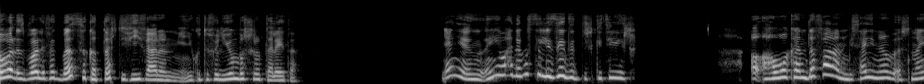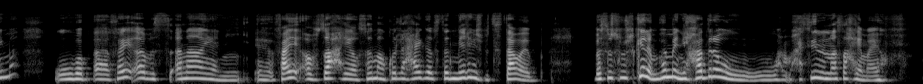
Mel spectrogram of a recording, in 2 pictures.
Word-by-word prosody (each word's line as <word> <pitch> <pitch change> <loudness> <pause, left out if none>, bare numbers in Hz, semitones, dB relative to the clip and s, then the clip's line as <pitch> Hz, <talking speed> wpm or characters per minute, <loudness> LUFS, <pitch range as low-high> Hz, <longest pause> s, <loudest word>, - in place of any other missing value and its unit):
هو 315 +4 +7
الأسبوع 270 -3 +4
اللي 280 -2 +3
فات 290 0 -2
بس 255 +5 +2
كتَرت 250 +1 -1
فيه 235 +2 0
فعلًا، 215 -2 +1
يعني 155 +6 -8
كنت 220 +2 -8
في 230 +1 -2
اليوم 250 +4 +2
باشرب 250 -2 -2
3. 195 -5 -4 1.4
يعني 340 -10 -2
إن 240 -1 -1
هي 315 +11 -1
واحدة 440 -3 -1
بس 480 -1 -6
اللي 370 -5 +4
زادت 315 -9 +2
مش 260 - -11
كتير. 285 -1 -3 1.1
أ - - -2
آه، 255 - -3
هو 290 +5 +4
كان 325 -2 +3
ده 360 - +2
فعلًا 385 - +3
بيساعدني 290 +8 -1
إن 290 - +1
أنا 300 - +1
ما 275 - -2
ابقاش 220 +1 -9
نايمة 315 - -2 0.4
وبابقى 240 0 0
فايقة 290 +3 -1
بس 250 -2 -6
أنا 275 +2 +2
يعني 195 -5 -4 0.2
آآ، 205 -2 -5
فايقة 255 +2 +2
وصاحية 250 +1 +1
وسامعة 255 +3 -1
كل 265 +2 -3
حاجة 280 +3 -1
بس 275 +1 -4
أنا 270 - +3
دماغي 290 +4 +3
مش 285 -6 +1
بتستوعب 210 -3 0 0.5
بس 255 +4 0
مش 295 - -2
مشكلة 345 +6 +3
المهم 320 +7 +5
إنّي 265 -4 +5
حاضرة 330 +5 +3
و 290 - +3 0.4
ومح 210 -1 -6
وحاسّين 250 +8 -2
إن 280 - +2
أنا 255 0 +3
صاحية 255 -3 -2
معاهم. 195 0 -7
260 Hz, 210 wpm, -23 LUFS, 235-300 Hz, 1.4 s, هو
